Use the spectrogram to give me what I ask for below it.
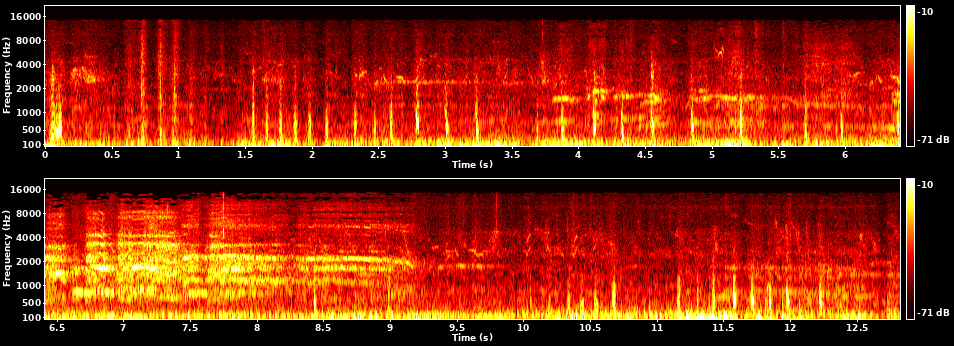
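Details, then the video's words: White-eared decoy chicken with a fine voice: a loud, drawn-out, wavering crow around the middle, surrounded by steady clicking and rattling handling noise and low rumble. "Qaib dib dawb pob tseg zoo nkauj heev(ไก่ต่อหูขาว)"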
